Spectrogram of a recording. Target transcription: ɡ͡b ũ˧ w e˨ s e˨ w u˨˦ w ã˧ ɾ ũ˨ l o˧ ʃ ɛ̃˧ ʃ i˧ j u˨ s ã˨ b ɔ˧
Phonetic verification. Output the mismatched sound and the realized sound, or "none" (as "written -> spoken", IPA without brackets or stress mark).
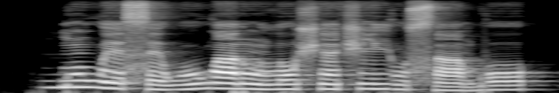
ɔ˧ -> o˧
